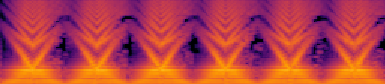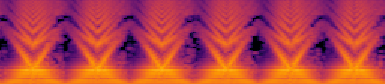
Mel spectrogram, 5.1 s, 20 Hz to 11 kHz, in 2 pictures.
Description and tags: Dubstep Wobble 11 Apr 2 1
For use at your leisure. I make most of them at 140 bpm so hopefully one day they make their way into dubstep.
Chop/splice/dice/herbs and spice them, best served piping hot, enjoy.
Fondest regards,
140, bass, bounce, bpm, club, crunchy, dance, deep, drop, dub, dub-step, dubstep, effect, electro, electronic, end, glitch-hop, high, house, loop, low, panning, rave, sub, techno, trance, wobble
